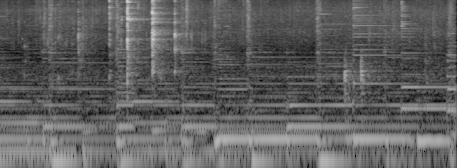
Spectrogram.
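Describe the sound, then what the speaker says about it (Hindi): Grated ginger, green chili and carrot frying in a pan give a steady sizzle, with utensil scrapes and a few clinks from stirring, no voices. "घसा हुआ अदरक, हरी मिर्च, इसे हल्का भून देंगे।"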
